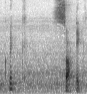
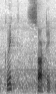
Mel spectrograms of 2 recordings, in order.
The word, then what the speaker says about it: quixotic: Pronunciation quixotic. quixotic.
